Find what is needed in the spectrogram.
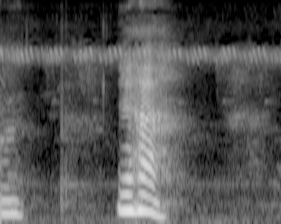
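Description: A steady, high-pitched insect trill runs the whole time, with a woman's short spoken phrase about a second in.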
